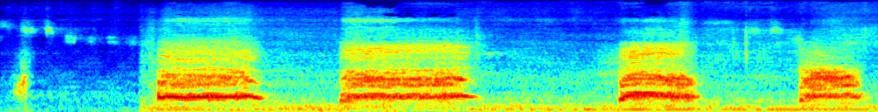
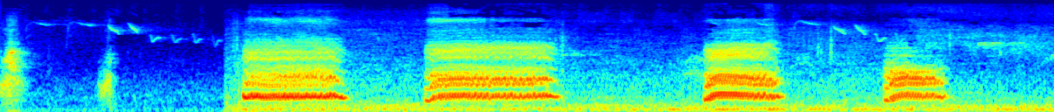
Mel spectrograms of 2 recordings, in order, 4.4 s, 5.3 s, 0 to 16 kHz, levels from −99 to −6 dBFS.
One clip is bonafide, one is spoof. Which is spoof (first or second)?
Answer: first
